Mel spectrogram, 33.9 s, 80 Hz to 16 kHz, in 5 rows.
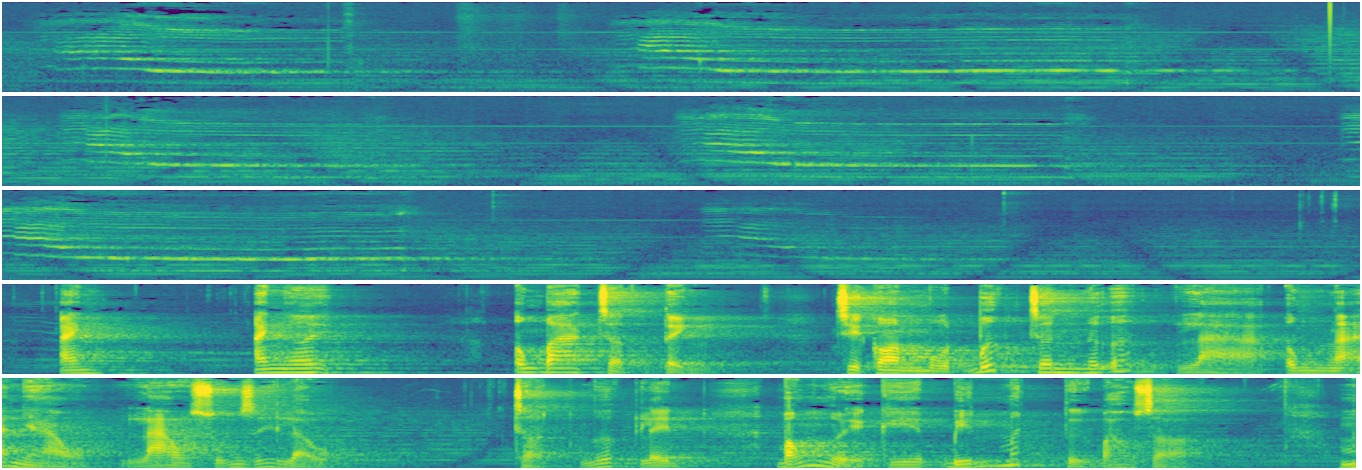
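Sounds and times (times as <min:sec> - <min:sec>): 
cat meowing mournfully in drawn-out wails: 0:00.2 - 0:02.2, 0:03.1 - 0:06.1, 0:07.1 - 0:09.0, 0:10.2 - 0:12.3, 0:13.5 - 0:16.2, 0:17.1 - 0:18.7
speech: 0:20.7 - 0:21.0, 0:21.6 - 0:22.1, 0:23.0 - 0:24.0, 0:24.6 - 0:29.0, 0:29.8 - 0:33.2.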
